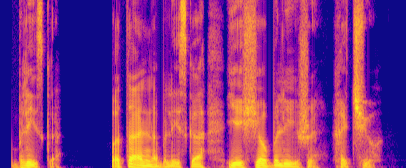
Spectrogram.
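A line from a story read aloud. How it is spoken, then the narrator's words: Male growl. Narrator (Russian): рыкнул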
